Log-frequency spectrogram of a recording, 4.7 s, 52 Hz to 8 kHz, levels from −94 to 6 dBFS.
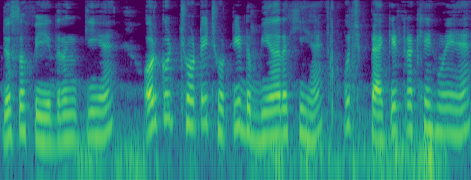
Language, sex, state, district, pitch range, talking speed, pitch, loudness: Hindi, female, Punjab, Pathankot, 165-210 Hz, 215 wpm, 185 Hz, -20 LUFS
